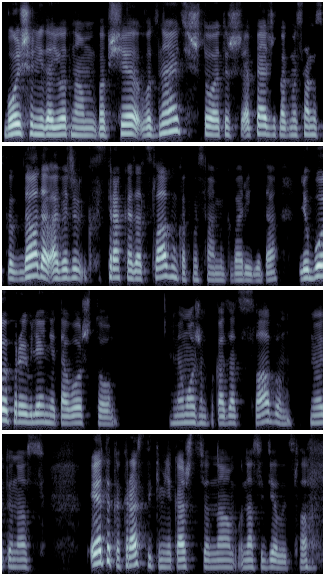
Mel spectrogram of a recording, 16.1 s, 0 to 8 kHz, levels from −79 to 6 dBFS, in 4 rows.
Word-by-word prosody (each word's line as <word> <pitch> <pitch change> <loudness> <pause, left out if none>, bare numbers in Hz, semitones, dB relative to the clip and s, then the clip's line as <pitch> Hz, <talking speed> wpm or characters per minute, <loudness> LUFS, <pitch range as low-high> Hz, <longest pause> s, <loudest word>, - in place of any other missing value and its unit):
больше 190 +4 +6
не 170 -1 +1
даёт 165 +1 +5
нам 155 -2 -3
Вообще, 155 +5 +3
вот 155 +1 -1
знаете, 230 +5 +2
что? 175 -2 +2
Это 160 +1 -1
ж 160 +2 -8
опять 170 +3 +2
же, 165 - -10
как 155 -1 -3
мы 160 - -5
с - - -16
вами 170 -1 -2
ска 165 +1 -6
да-да, 200 +6 +6
опять 175 +1 0
же, 185 -2 -5
к - - -25
страх 190 -2 -2
казаться 165 -2 -2
слабым, 205 0 +2
как 145 -2 -11
мы 145 - -10
с 140 - -24
вами 135 -1 -10
говорили, 130 0 -9
да. 150 +3 -7 0.2
Любое 205 +6 +6
проявление 175 -4 -2
того, 155 +1 -2
что 150 -4 -10 0.6
мы 160 +1 -9
можем 160 -3 -6
показаться 155 -1 -8
слабым, 170 -2 -5 0.2
но 160 - -9
это 170 0 -6
нас 155 0 -10 0.5
это 255 +4 +5
как 175 -3 -9
раз 200 +3 +4
таки, 185 -5 -12
мне 155 -1 -9
кажется, 160 0 -3
нам 155 0 -8
нас 155 0 -9
и 150 - -11
делает 140 -3 -7
слабы 140 +1 -11
160 Hz, 195 wpm, -20 LUFS, 155-180 Hz, 0.6 s, больше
